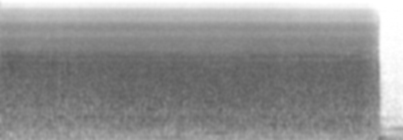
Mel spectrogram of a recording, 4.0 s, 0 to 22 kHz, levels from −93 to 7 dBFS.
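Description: Nothing stood out as a technical fault on listening to these sounds.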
